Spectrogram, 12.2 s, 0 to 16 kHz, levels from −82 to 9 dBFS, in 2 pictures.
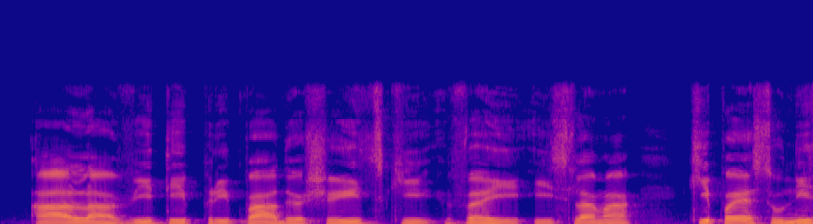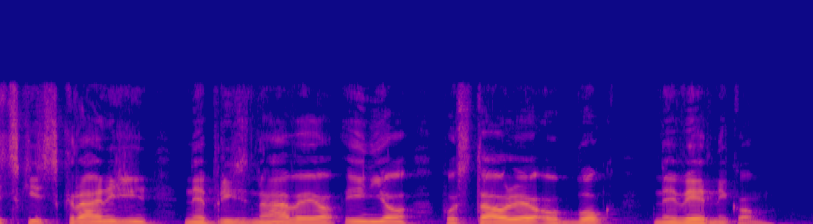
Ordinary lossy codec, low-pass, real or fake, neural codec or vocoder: none; 9.9 kHz; real; none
